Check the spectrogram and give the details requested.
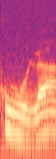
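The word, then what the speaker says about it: Hole: it was also uh the name H or hula as it's pronounced in thean that was the uh uh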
